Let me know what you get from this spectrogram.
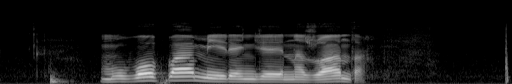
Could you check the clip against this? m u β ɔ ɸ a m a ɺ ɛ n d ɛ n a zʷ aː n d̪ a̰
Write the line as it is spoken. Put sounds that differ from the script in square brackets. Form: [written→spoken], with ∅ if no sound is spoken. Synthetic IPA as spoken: m u β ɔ ɸ a m [a→i] ɺ ɛ n [d→d͡ʒ] ɛ n a zʷ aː n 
